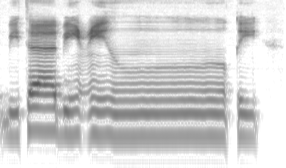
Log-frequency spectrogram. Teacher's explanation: the sound of the إخفاء is the same sound of the heaviness of the قاف, not all the way, but that it is something, you know, suitable to the heaviness or the sound of the heaviness of the قاف, okay?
